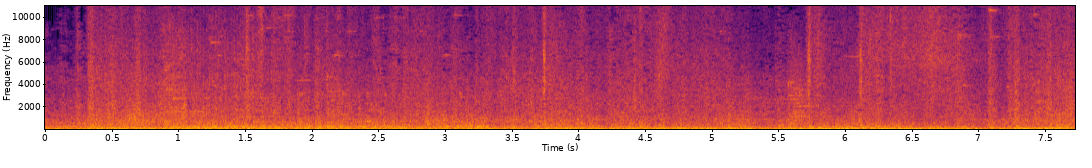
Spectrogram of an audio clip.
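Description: Tanks roll across a battlefield in a Warhammer 30K Horus Heresy game: a dense, continuous mechanical rumble with clanking and muffled booms, loud and steady throughout, with no voices.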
